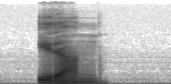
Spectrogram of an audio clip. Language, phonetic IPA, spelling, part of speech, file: Polish, [ˈirãn], Iran, proper noun, Pl-Iran.ogg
